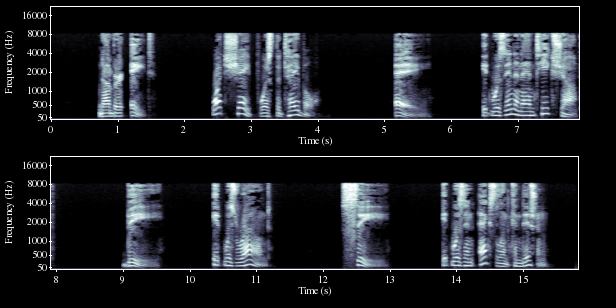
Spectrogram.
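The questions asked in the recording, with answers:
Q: What shape was the table?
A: B: It was round.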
